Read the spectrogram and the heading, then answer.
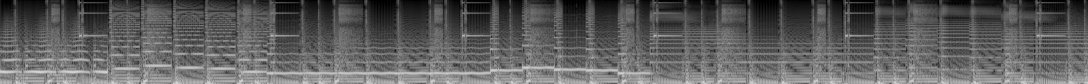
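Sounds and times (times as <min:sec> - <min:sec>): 
waltz on a SID MOS6581R3 sound chip: 0:00.0 - 0:10.8.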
